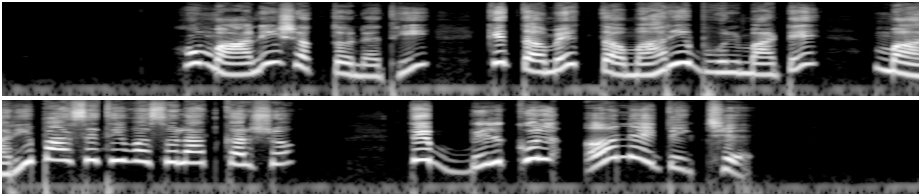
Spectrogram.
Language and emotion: Gujarati, disgusted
